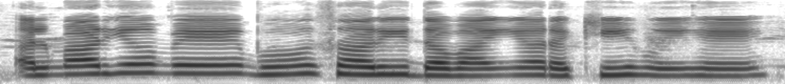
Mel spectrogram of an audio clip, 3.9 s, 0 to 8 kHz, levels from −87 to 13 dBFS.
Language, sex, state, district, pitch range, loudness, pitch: Hindi, female, Madhya Pradesh, Bhopal, 215-260 Hz, -13 LUFS, 235 Hz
